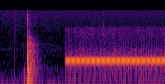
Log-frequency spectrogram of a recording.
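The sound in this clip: Telephone tone on an outgoing call: a sharp click, then a single steady, unbroken tone holding for about two seconds before cutting off.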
